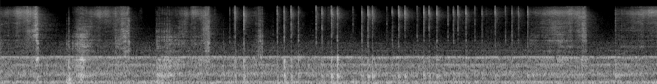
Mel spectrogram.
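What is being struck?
Small wooden box.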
